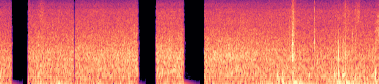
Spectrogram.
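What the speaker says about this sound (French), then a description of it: "De voir cette rivière magnifique." A flowing river gives a steady broadband rush close by, broken by a few short silent gaps, with no talking.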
